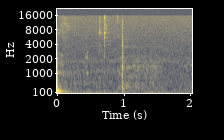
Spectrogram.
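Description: A few faint computer mouse clicks in the first second, over near silence, as a program is launched from a desktop menu.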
